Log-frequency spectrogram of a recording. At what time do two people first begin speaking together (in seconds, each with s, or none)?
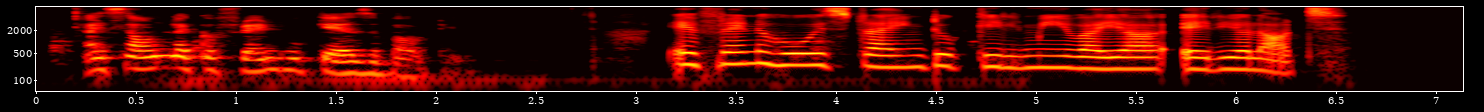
none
